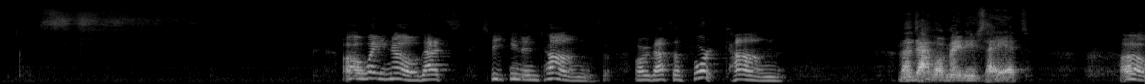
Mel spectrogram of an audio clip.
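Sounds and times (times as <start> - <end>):
person hissing like a snake through their teeth: 0.4 - 2.2
speech: 3.4 - 7.9, 9.0 - 10.4, 11.2 - 11.4.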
